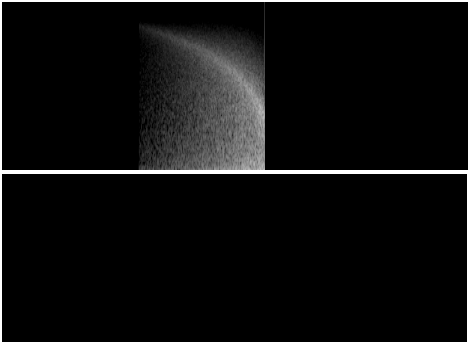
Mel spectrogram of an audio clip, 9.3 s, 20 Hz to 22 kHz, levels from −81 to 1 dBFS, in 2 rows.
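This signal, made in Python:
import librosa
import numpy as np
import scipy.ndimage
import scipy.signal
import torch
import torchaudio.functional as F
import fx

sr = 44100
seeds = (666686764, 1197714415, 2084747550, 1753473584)

y = fx.riser_noise(sr, seeds[0], length_s=1.25, colour='pink', kind='lowpass', start_hz=12000.0, end_hz=1300.0, q=4.7, swell_db=38, law='linear')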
